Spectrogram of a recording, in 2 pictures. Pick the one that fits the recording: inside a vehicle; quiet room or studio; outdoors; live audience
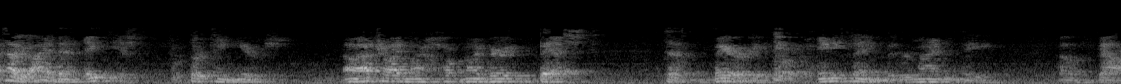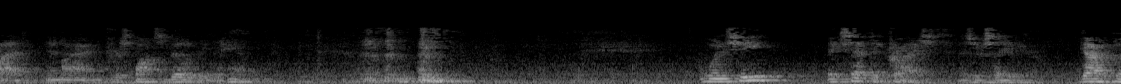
live audience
